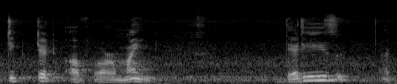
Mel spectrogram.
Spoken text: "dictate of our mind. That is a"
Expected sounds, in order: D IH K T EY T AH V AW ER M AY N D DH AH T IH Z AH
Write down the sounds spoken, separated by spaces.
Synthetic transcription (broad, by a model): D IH K T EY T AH P AW ER M AY N D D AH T IH Z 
